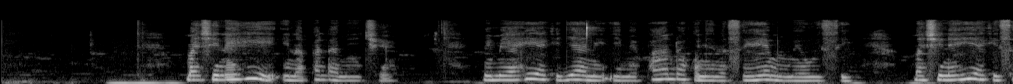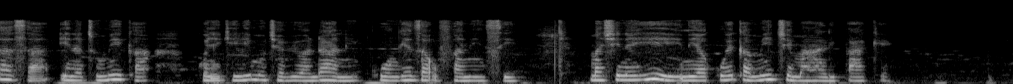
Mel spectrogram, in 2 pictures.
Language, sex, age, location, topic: Swahili, female, 25-35, Dar es Salaam, agriculture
